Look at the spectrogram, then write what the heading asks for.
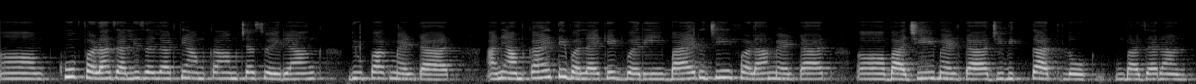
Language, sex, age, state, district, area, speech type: Goan Konkani, female, 30-45, Goa, Quepem, rural, spontaneous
